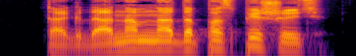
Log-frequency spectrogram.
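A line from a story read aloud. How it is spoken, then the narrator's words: Plain. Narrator (Russian): сказал я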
